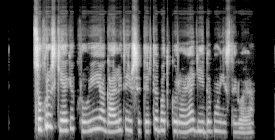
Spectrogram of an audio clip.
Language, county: Lithuanian, Klaipėda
